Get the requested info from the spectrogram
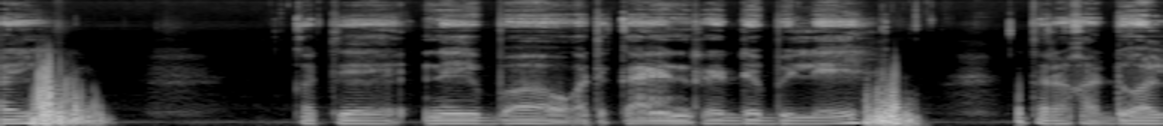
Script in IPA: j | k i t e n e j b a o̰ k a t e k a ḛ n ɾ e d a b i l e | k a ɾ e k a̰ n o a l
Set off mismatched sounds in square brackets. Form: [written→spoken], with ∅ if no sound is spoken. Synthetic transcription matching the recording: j | k [i→a] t e n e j b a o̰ k a t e k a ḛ n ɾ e d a b i l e | [k→t] a ɾ [e→a] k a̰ [n→d] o a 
